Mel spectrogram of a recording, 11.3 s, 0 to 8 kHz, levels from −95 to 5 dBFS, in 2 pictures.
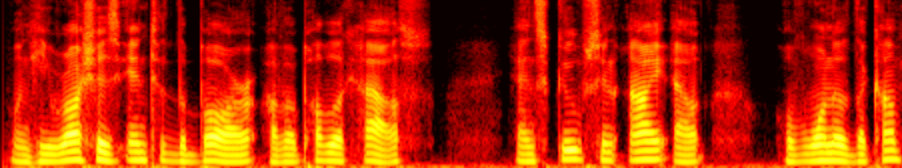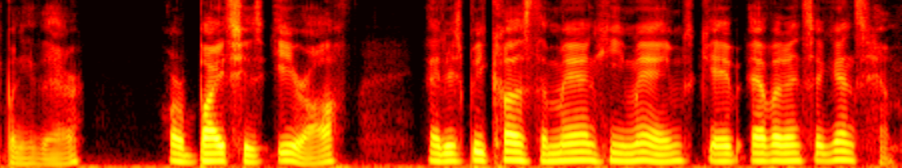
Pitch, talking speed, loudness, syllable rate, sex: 130 Hz, 195 wpm, -18 LUFS, 5.8 syllables/s, male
